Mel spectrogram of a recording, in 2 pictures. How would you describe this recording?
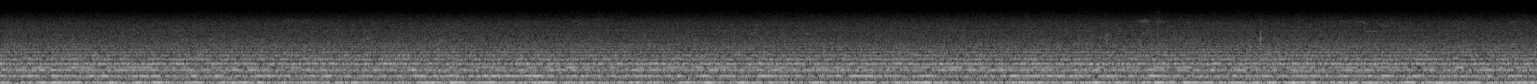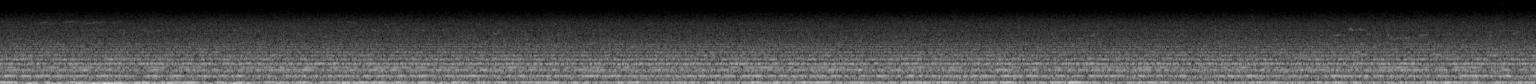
large upturned clay urn 大항아리...roadside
